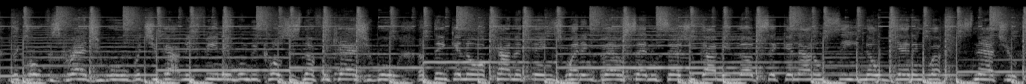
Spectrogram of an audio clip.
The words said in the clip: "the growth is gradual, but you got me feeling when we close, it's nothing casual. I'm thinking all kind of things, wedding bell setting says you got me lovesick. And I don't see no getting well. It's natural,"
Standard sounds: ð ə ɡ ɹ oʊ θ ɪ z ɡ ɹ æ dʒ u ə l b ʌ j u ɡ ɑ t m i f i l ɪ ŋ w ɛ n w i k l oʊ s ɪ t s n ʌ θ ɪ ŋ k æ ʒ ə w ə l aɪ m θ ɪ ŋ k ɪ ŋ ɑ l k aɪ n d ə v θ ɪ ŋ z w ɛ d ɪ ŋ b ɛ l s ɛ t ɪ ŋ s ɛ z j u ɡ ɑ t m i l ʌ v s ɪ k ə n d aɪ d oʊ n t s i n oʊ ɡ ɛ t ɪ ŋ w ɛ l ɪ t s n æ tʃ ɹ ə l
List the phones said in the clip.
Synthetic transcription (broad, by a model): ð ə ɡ oʊ f ɪ z ɡ ɹ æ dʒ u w l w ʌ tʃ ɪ ɡ ɑ t m i f i l ɪ ŋ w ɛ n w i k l oʊ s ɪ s n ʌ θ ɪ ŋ k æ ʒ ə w l aɪ m θ ɪ ŋ k ɪ ŋ ɑ l k aɪ n d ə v θ ɪ ŋ z w ɛ d ɪ ŋ b ɛ l s ɛ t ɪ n s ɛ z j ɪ ɡ ɑ t m i l ʌ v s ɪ k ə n aɪ d oʊ n t s i n oʊ ɡ ɛ t ɪ ŋ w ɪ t s n æ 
